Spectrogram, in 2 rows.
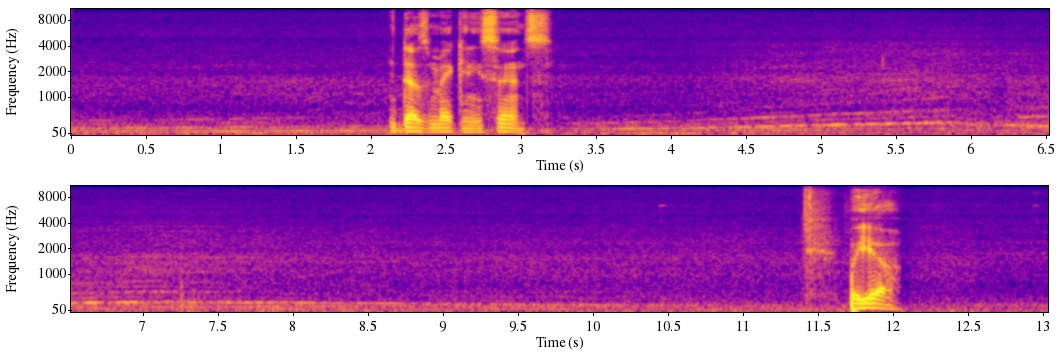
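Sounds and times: vehicle engine accelerating: 0.0 - 11.4.

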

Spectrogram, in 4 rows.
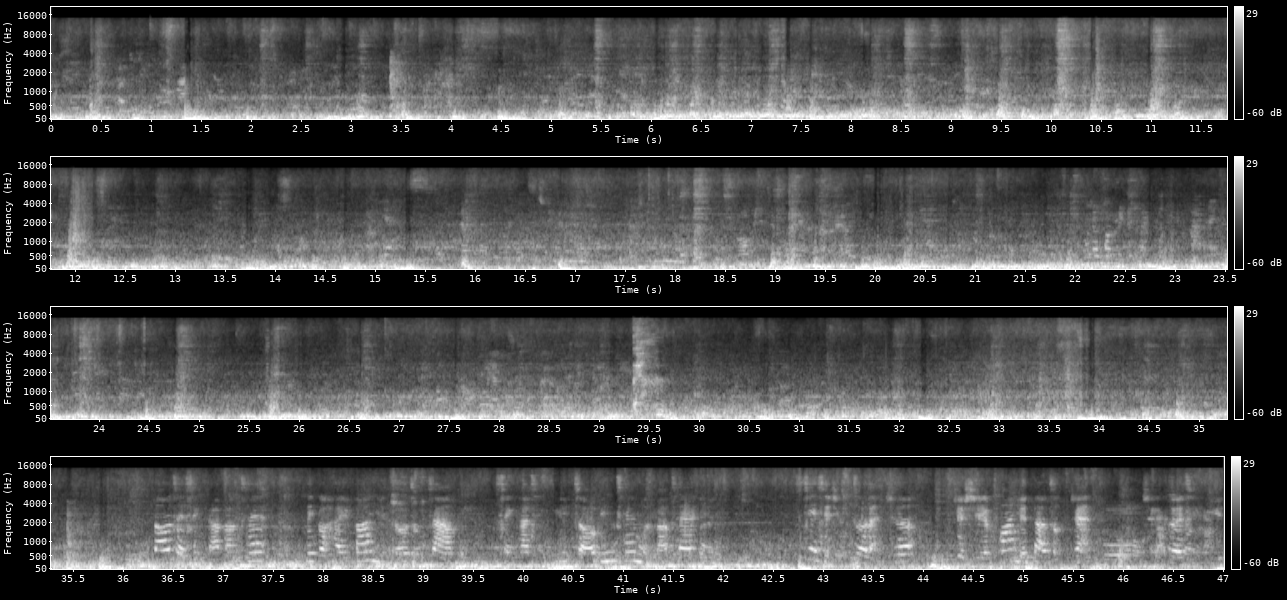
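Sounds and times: passengers' voices: 0.0 - 47.0
rail clicks: 0.0 - 47.0
tram low rumble: 0.0 - 47.0.

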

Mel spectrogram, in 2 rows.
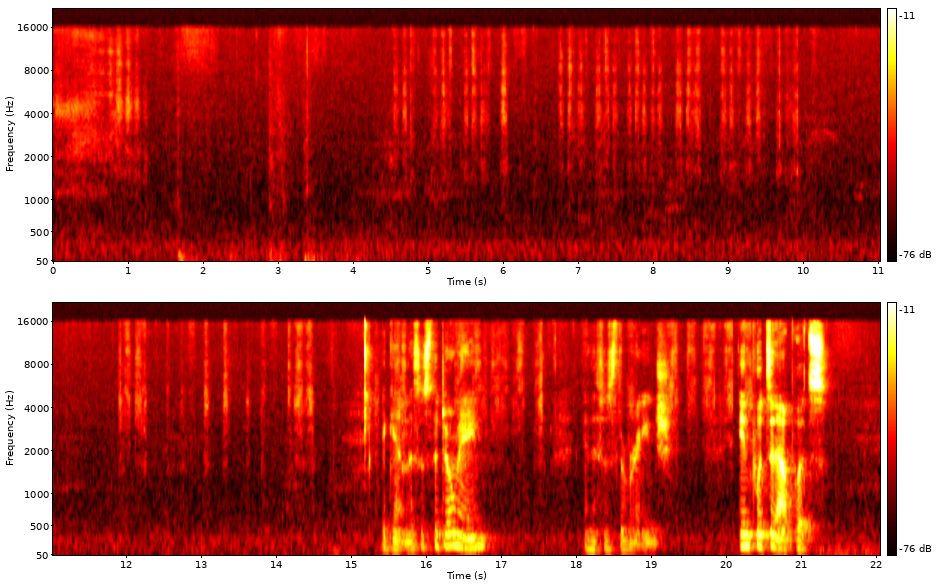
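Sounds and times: pen scratching on paper: 0.6 - 1.3, 4.6 - 6.1, 6.7 - 10.0, 11.9 - 14.6, 16.8 - 17.6.

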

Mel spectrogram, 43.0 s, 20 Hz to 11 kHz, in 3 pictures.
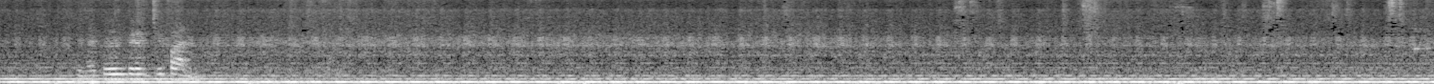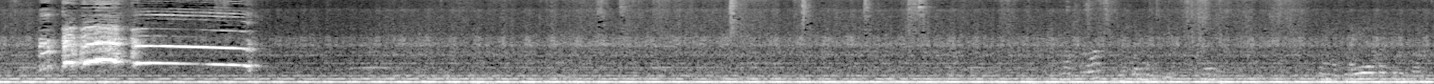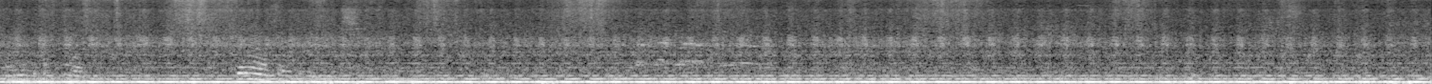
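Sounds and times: steady low hum: 0.0 - 43.0
rooster crowing: 14.6 - 17.2, 34.8 - 36.9.

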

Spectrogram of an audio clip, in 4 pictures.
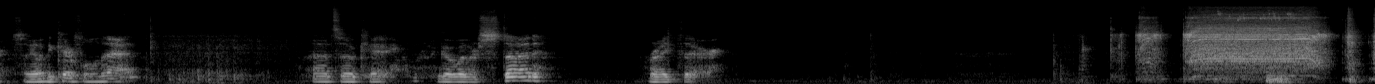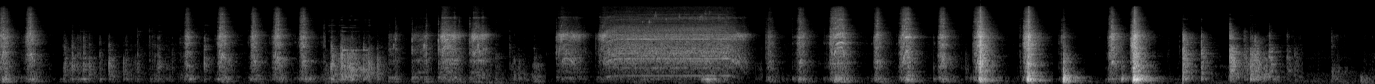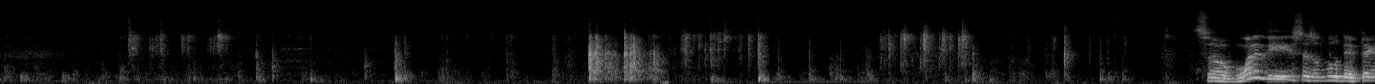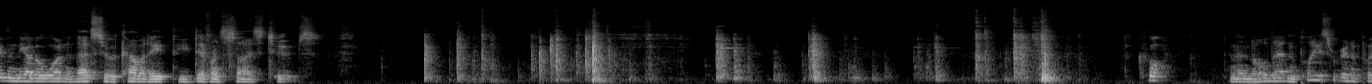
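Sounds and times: cordless drill running: 11.2 - 14.1, 17.9 - 18.7, 19.3 - 23.2.

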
